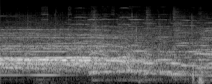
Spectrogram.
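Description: A crowd of audience members cheering and shouting over steady background music, easing off a little in the second half.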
